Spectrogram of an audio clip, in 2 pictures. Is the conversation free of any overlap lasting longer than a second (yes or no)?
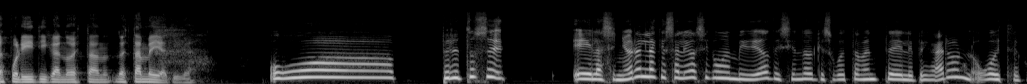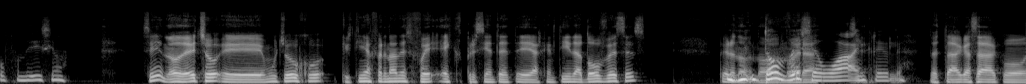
no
